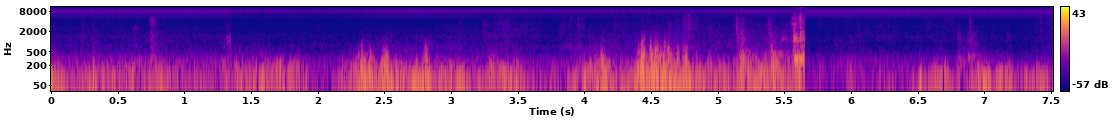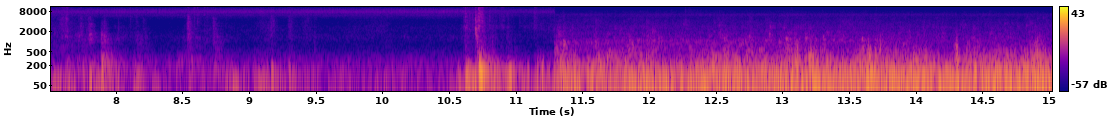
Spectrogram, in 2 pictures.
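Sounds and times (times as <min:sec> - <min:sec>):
wind on the microphone: 0:00.0 - 0:05.7, 0:06.4 - 0:09.4, 0:10.6 - 0:15.0
boat engine rumble: 0:00.0 - 0:15.0
knocks and clunks in a boat: 0:04.0 - 0:09.6, 0:10.6 - 0:15.0.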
